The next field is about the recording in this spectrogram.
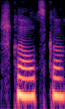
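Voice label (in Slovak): "Škótsko", Slovak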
